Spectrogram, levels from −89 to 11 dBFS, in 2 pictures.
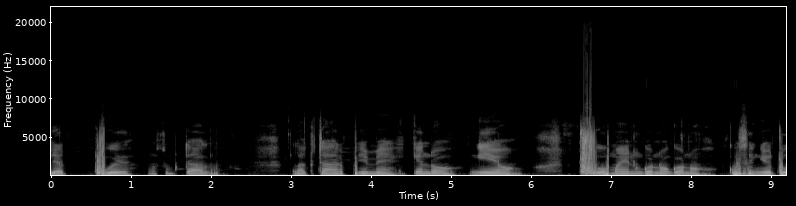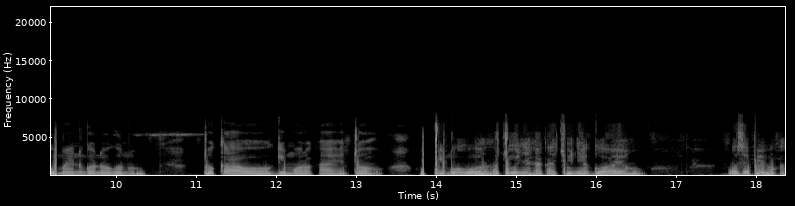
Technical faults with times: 13.92-18.37 adaptive stream at a lower bitrate

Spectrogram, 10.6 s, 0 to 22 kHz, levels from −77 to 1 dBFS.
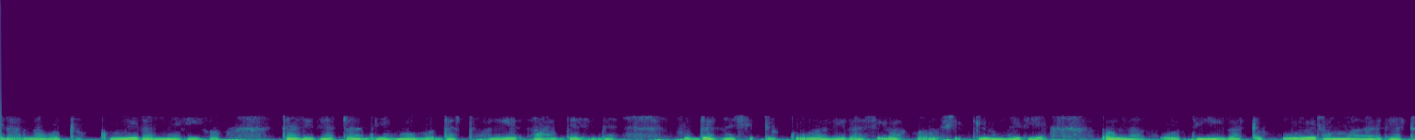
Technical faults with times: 0.00-10.62 G.729 codec
3.87-3.96 VoIP packet loss concealed by the speech codec
7.00-7.07 VoIP packet loss concealed by the speech codec
10.29-10.36 VoIP packet loss concealed by the speech codec

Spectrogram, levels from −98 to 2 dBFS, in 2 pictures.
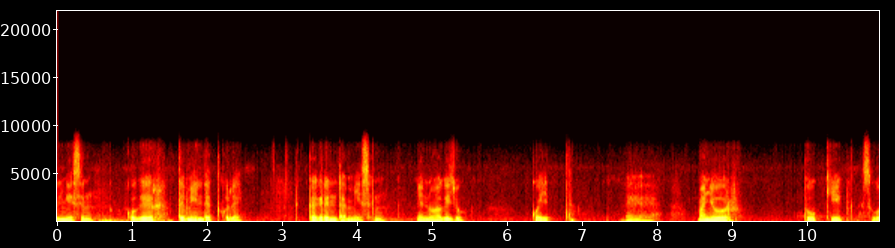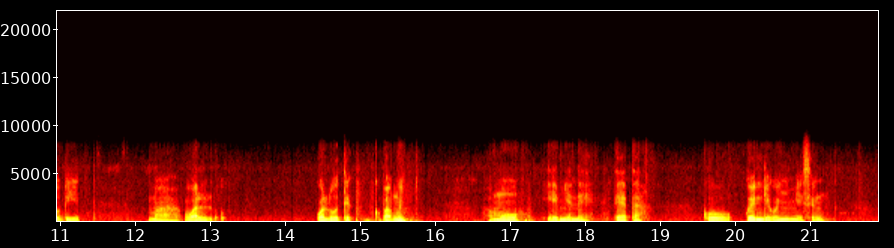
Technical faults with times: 0.00-21.92 Opus voice compression

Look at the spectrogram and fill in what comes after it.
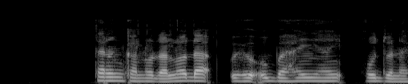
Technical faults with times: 0.00-4.09 MP3 compression
1.37-2.17 GSM signalling bursts

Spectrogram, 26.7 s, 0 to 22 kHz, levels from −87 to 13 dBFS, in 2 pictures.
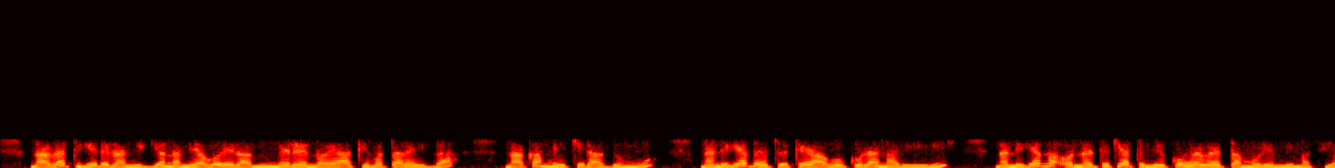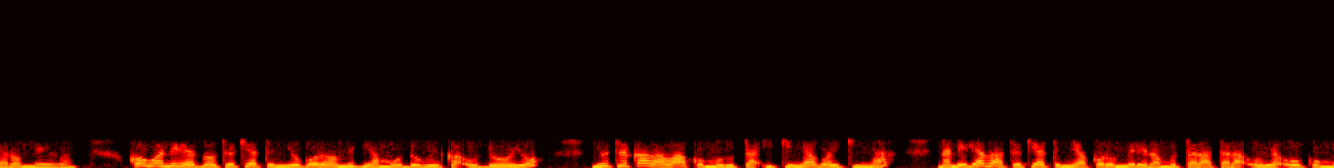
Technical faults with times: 0.00-26.70 tandem speech coding

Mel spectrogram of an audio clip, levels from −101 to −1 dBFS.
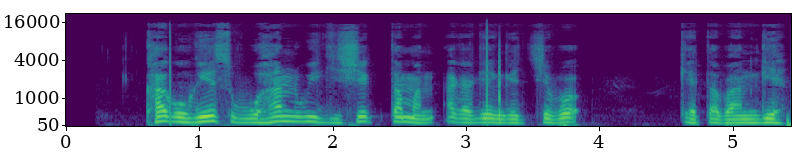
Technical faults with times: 0.78-0.80 loud pop
3.16-3.27 loud pop

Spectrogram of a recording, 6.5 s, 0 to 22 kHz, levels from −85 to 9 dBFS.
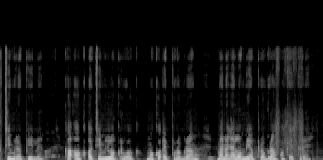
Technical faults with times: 0.00-6.47 low-delay AAC compression

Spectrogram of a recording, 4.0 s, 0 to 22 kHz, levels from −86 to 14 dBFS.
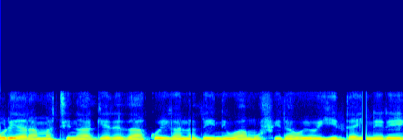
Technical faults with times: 1.90-1.93 packet loss on an ADPCM call
3.62-3.67 packet loss on an ADPCM call

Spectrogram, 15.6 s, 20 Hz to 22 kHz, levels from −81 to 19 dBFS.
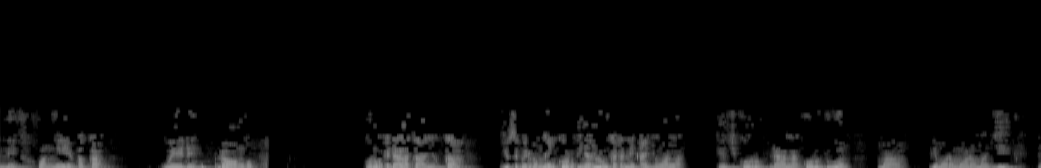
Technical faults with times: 0.00-15.63 MP3 compression

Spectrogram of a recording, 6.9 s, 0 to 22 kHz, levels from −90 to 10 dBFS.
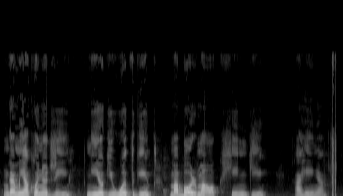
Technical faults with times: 0.93-1.40 one channel drops out
4.08-6.86 one channel drops out

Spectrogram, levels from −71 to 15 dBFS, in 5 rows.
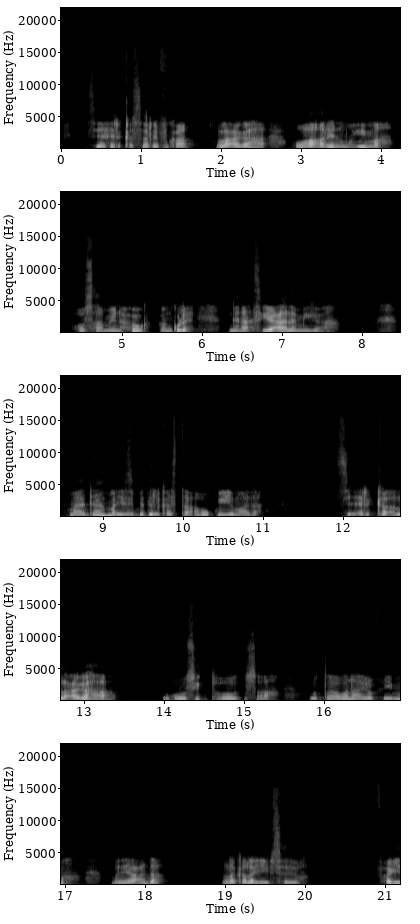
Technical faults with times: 5.29-5.48 call audio freeze
10.67-13.16 jitter buffer speed-up
14.89-15.02 call audio freeze
20.51-21.15 jitter buffer speed-up

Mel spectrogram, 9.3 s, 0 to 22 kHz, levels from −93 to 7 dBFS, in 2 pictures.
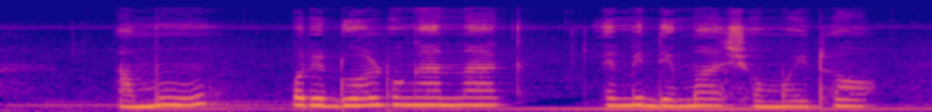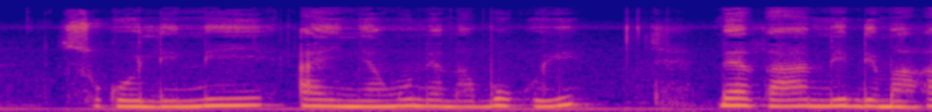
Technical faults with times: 6.15-9.25 periodic USB or driver dropouts

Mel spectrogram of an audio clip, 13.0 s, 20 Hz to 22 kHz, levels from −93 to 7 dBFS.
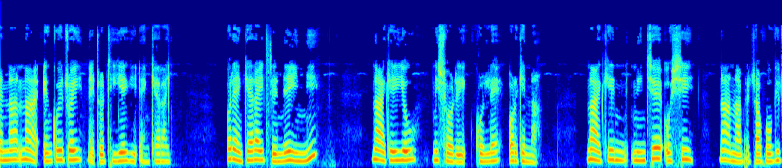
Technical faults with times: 4.43-4.51 short stall from a late packet
9.56-10.32 jitter buffer speed-up

